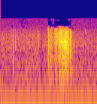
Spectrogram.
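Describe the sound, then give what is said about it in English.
A short, crisp riffle of a deck of playing cards being shuffled, a quick burst of papery fluttering after a faint tap, with no one speaking. “Shuffle them, would you please”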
